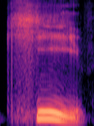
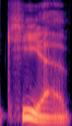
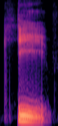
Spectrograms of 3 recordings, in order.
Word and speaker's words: Kyiv: a brutal onslaught of Kyiv, Ukraine's capital, which used to be Kiev, but that is the Russian pronunciation, so now the entire world is pronouncing it Kyiv.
